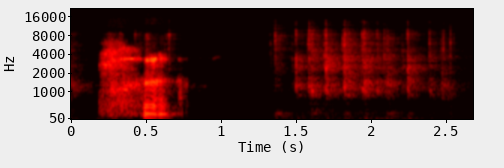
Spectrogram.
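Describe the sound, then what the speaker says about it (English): Light, rapid keystrokes on a computer keyboard during live coding of a web app, a short run of quick, even taps following a brief louder burst and a pause. "For now, I'm just going to type in light gray."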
